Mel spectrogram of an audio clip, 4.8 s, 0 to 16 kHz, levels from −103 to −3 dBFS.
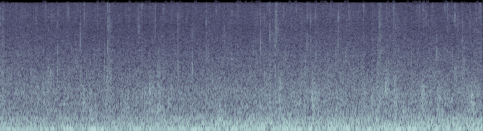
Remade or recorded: recorded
